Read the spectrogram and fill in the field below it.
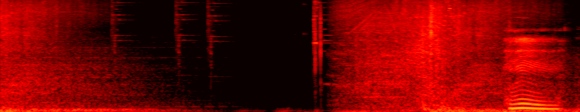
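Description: Electronic game sound effects play.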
